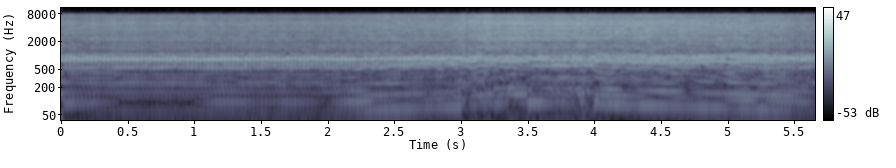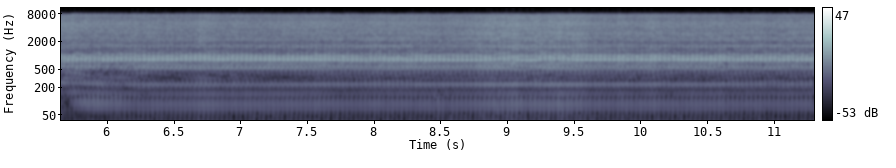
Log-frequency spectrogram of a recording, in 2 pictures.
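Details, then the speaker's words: Kawasaki ER-5 parallel twin, during timing and valve clearance work: coarse, uneven lumpy idle instead of a smooth twin rhythm, as if one cylinder is not pulling; both cylinders then checked for heat; rough running, cause suspected, not confirmed. "It definitely doesn't sound good to me."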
